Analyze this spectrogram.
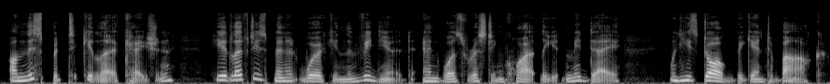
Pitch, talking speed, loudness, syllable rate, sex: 150 Hz, 190 wpm, -23 LUFS, 5.0 syllables/s, male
